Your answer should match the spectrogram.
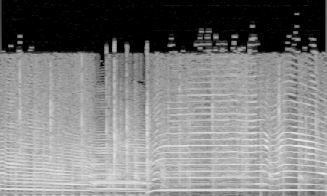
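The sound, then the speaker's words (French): A crowd cheers and makes noise at the end of a band's performance broadcast on Radio Delta, beneath a loud, sustained shrill tone that briefly dips in pitch twice, with scattered claps and shouts in the background. “Écoutez, merci à tous, passez une bonne soirée, passez un bon week-end et on va tous faire un maximum de bruit pour juste les accompagner dans cette fin.”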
